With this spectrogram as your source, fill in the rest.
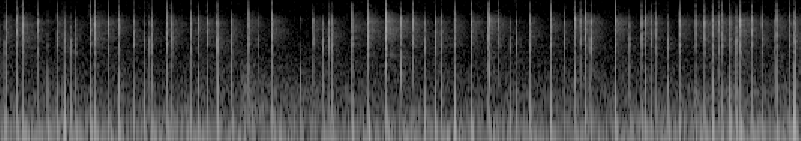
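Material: Plastic.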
